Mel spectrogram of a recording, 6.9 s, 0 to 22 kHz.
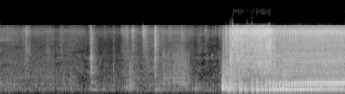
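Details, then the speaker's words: Pit bike, possibly 90cc single-cylinder, found on a rubbish pile, propped on a milk crate. It fires straight back up after shutoff and settles into a crisp, even beat with no knocks, before a gear test. "so I'll start it up and I'll ramp through the gears just to see if our transmission is working"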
